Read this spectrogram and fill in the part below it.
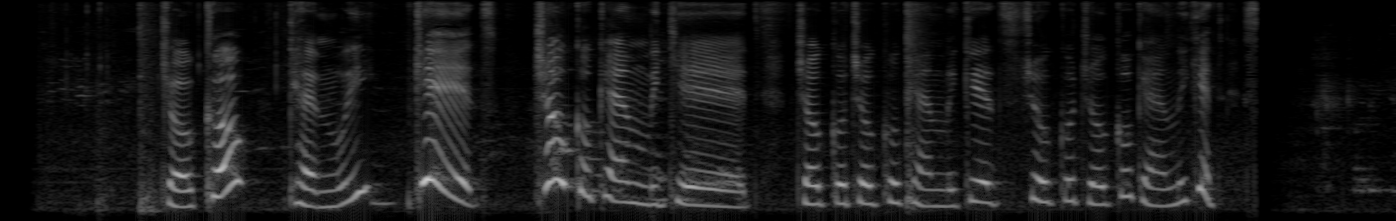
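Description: A young girl talks with animation close by, her voice rising and falling in a sing-song way.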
